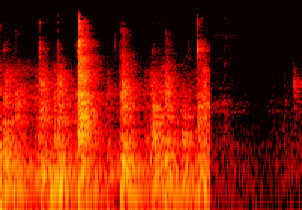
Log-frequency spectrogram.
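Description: Wrench loosening the old tub faucet's mounting nut: metal creaks and scrapes, about two strokes a second, which stop about three seconds in.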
